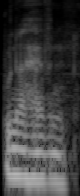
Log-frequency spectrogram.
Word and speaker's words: Bunnahabhain: Der Chatkraft war, wie man das schreibt, B-U-N-N-A-H-A-B-H-A-I-N. Ich schreibe es gerade nochmal in den Chat rein. – Buna Hab Hein. – Ja. Buna Heaven gesprochen.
